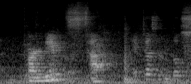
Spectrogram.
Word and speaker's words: Parnizca: Parista. I haven't heard that one before. It's Parita. Parnit. It doesn't look like it. So, so the ZC is a T.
